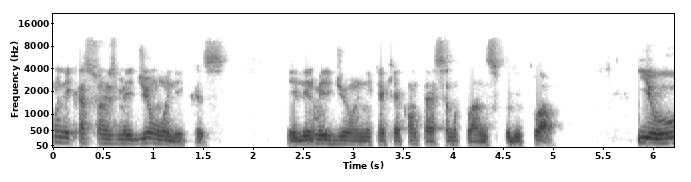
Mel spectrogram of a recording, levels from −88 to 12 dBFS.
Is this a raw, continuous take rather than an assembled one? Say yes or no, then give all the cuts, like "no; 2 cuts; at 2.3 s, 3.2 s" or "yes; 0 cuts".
no; 1 cut; at 2.6 s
